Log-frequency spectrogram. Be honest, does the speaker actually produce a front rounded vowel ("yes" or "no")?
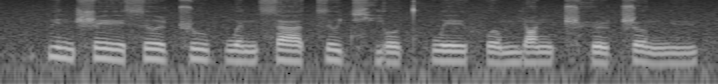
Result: yes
